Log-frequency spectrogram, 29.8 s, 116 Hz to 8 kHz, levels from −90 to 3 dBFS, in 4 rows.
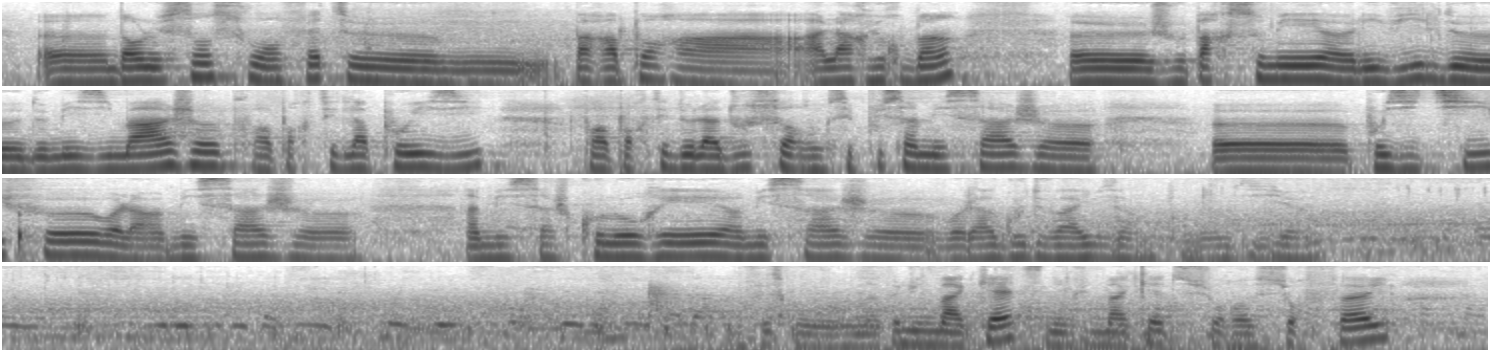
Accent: French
